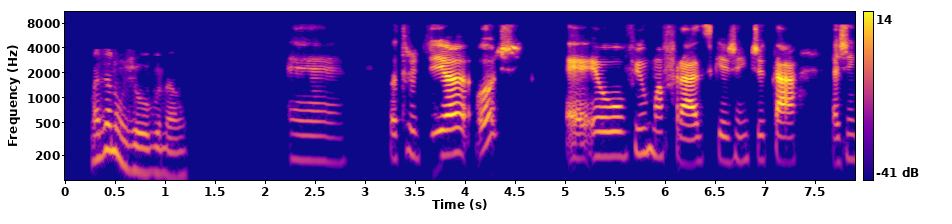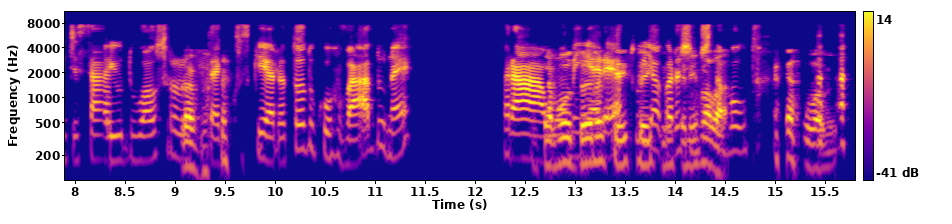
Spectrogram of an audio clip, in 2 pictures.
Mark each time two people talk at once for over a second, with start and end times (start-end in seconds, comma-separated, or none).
12.7-14.5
